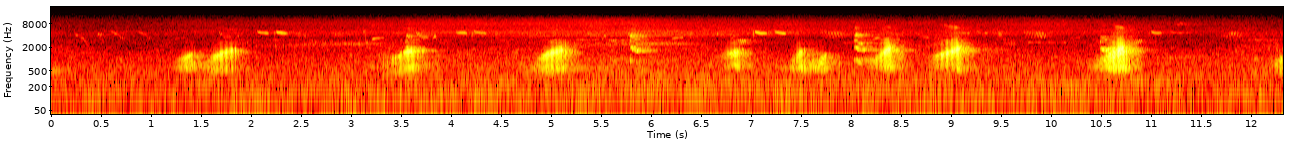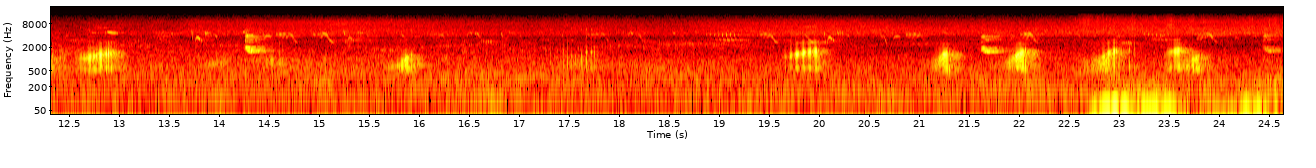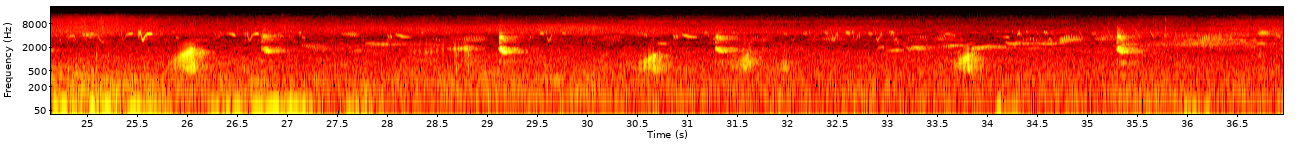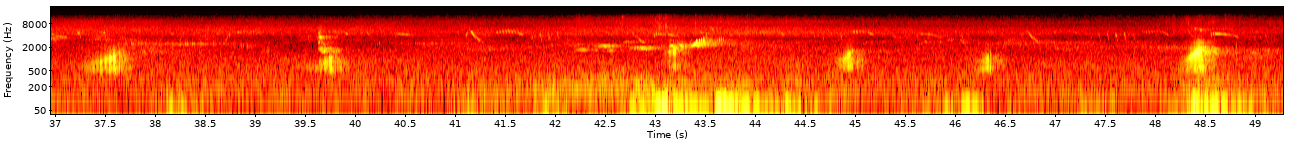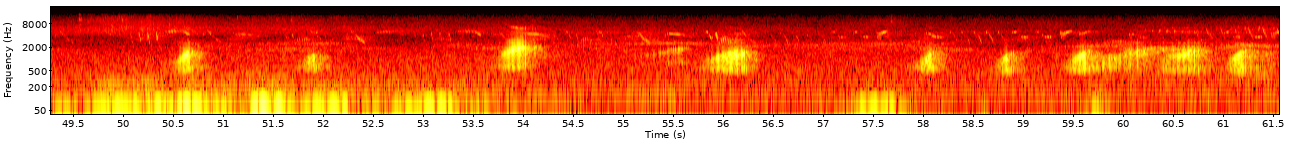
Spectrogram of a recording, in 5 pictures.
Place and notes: {"title": "Lithuania, soundy swamp", "date": "2011-05-14 17:00:00", "description": "swamp, frogs amd ever present birds", "latitude": "55.49", "longitude": "25.72", "timezone": "Europe/Vilnius"}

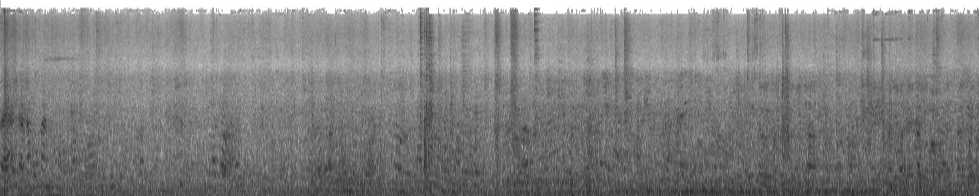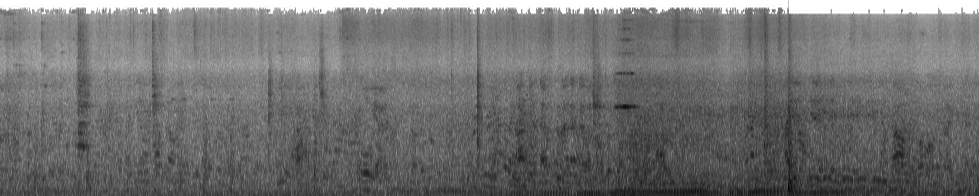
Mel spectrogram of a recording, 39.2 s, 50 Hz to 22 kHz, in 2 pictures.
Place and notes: {"title": "Linyi St., Zhongzheng Dist., Taipei City - Traditional markets", "date": "2012-11-03 07:50:00", "latitude": "25.03", "longitude": "121.53", "altitude": "16", "timezone": "Asia/Taipei"}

